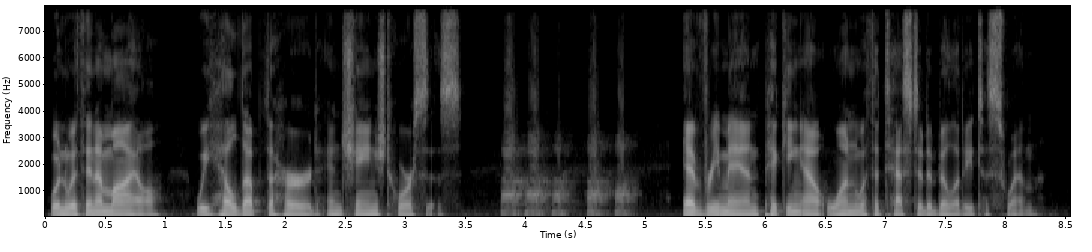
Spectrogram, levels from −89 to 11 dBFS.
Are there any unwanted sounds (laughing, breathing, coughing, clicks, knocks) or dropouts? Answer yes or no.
yes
